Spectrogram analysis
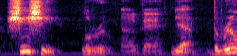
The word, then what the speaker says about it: Chi Chi LaRue: by a famous pornographer chi chi larue i think i pronounced it wrong shishi larue okay yeah the real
